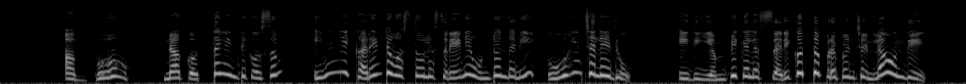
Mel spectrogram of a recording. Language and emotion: Telugu, surprised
